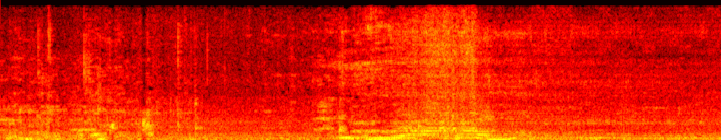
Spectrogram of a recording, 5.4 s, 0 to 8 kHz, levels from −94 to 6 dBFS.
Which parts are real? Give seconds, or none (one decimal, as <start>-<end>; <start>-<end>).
0.0-3.2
